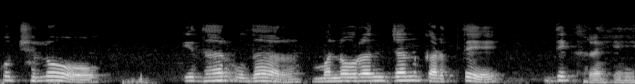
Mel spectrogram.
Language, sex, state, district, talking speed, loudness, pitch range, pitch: Hindi, male, Rajasthan, Bikaner, 75 wpm, -15 LUFS, 120-180 Hz, 165 Hz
